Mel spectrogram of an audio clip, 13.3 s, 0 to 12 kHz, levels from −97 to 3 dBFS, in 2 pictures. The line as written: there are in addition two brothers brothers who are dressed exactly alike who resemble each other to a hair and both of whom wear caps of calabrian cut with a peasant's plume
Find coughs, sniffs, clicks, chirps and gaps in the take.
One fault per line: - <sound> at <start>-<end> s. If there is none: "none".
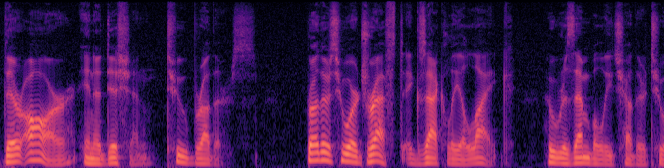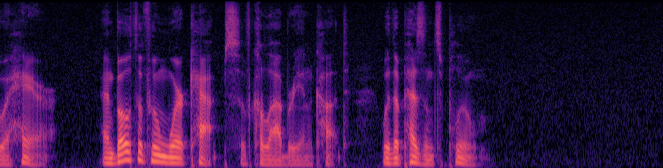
none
